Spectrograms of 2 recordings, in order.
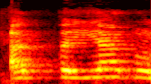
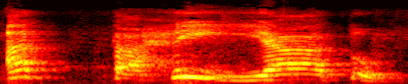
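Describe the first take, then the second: First: "अत्तहियातु" said as "at-tayyatu", no h; quick "अत्तहियातु" with the middle h missing; common mispronunciation. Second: "अत्तहियातु" slow, with a clear h and long vowels; correct recitation. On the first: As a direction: skip the ह in "अत्तहियातु". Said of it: "हालांकि बिल्कुल गलत है". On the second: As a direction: stretch out "अत्तहियातु" as "at-ta-hiy-yaa-tu". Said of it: "नहीं". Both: Shown as a demonstration.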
